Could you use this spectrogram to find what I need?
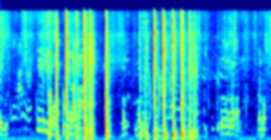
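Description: A staple gun fires rapidly into wood.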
